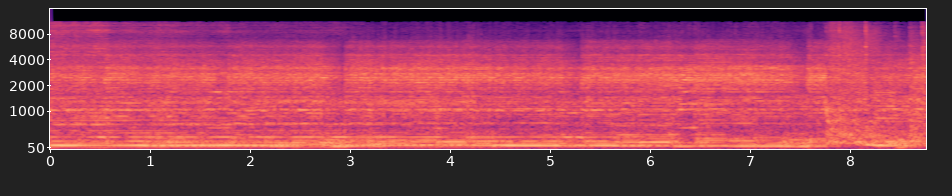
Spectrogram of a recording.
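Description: Live rock band playing, with electric guitars and drums.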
